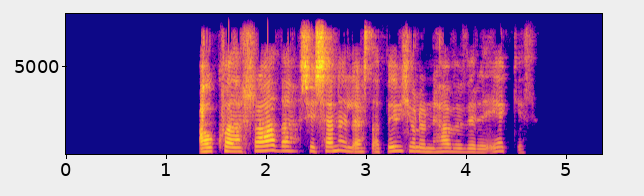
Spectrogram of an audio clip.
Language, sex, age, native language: Icelandic, female, 40-49, Icelandic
